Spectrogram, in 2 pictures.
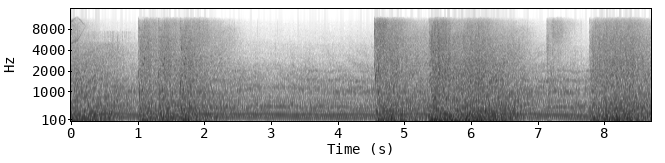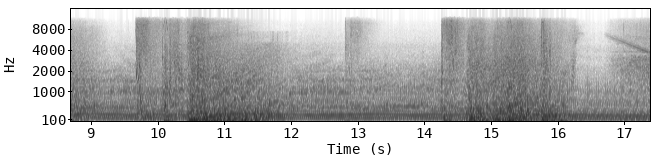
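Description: Speed boosts whoosh in loud bursts.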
